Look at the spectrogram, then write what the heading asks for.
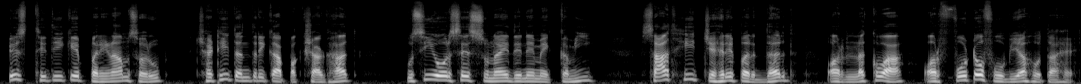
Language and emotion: Hindi, neutral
